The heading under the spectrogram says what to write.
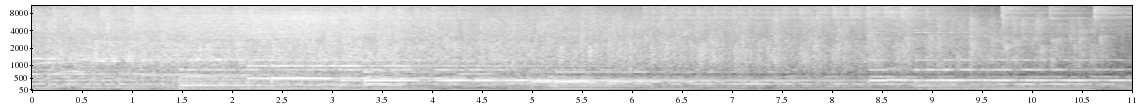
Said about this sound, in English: Can we give the Lord a big clap? Amen.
